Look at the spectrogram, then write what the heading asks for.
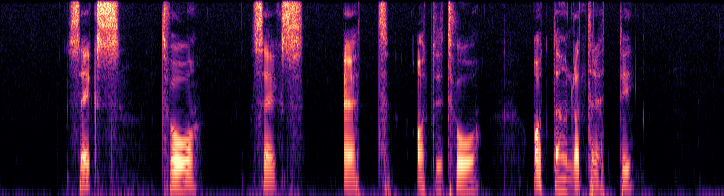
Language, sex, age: Swedish, male, 20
